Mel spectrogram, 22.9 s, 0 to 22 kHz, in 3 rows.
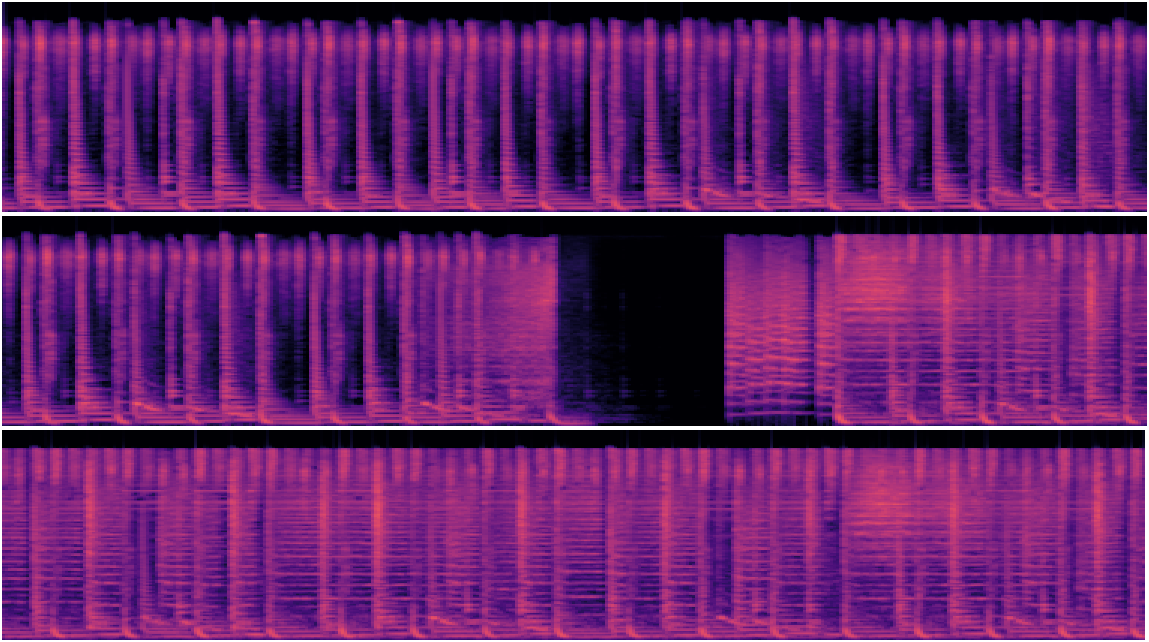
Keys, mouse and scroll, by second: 1.0 click, 1.8 click, 5.6 middle click, 5.9-6.6 scroll down 5, 6.6 shift+middle click, 6.9 scroll up 3, 7.3 middle click, 7.6 scroll down 2, 8.1 middle click, 8.5 scroll down 2, 8.9 middle click, 9.4 shift+middle click, 9.8 scroll up 3, 10.4 shift+middle click, 11.0 scroll up 1, 11.5 middle click, 12.0-12.4 scroll down 4, 12.4 middle click, 12.9 scroll down 1, 13.3 middle click, 15.0 c, 19.6 click, 20.5 click.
